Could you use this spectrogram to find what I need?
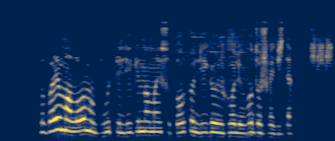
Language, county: Lithuanian, Marijampolė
